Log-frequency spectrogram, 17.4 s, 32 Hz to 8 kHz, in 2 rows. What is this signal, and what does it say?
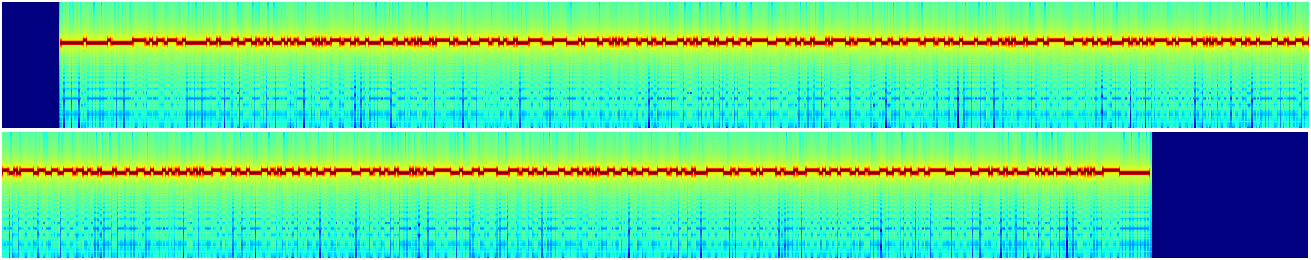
RTTY (45.45 baud, 170 Hz shift), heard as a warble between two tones, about 1400 Hz centre. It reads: 8664 1631 9934 4085 3303 1675 4334 0838 1066 4885 6579 8682 5331 8855 4165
